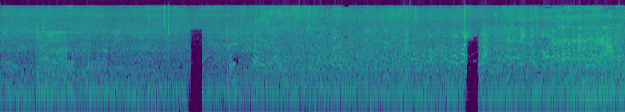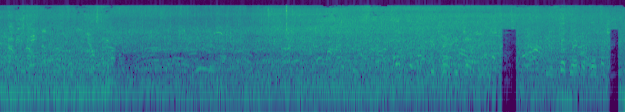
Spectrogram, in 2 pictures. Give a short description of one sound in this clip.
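A crowd of adults chatters and calls out nearby, outdoors.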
